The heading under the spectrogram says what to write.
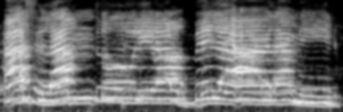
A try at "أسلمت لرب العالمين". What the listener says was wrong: تو کو لمبا نہیں کرنا۔ اذ قال له ربه اسلم قال اسلمت لرب العالمین۔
